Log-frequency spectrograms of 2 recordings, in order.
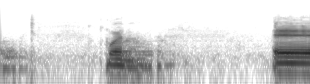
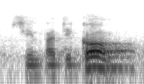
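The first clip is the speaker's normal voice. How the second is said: simpatiCO, loud final CO; Simpático misstressed as simpatiCÓ; wrong stress on last syllable; 2 semitones lower, 6 dB louder, slower than usual. Shown as a demonstration. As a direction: punch the CO at the end of Simpático.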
